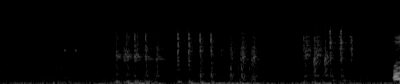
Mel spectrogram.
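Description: Faint typing on a computer keyboard: quick runs of key clicks in three short bursts, starting about a second in.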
